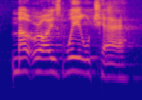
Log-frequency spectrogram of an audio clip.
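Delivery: put-on little boy voice. In a joke, a father asks little Timmy what he wants for Christmas, little Timmy voice. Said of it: "I promised Jane I wouldn't do the voice".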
